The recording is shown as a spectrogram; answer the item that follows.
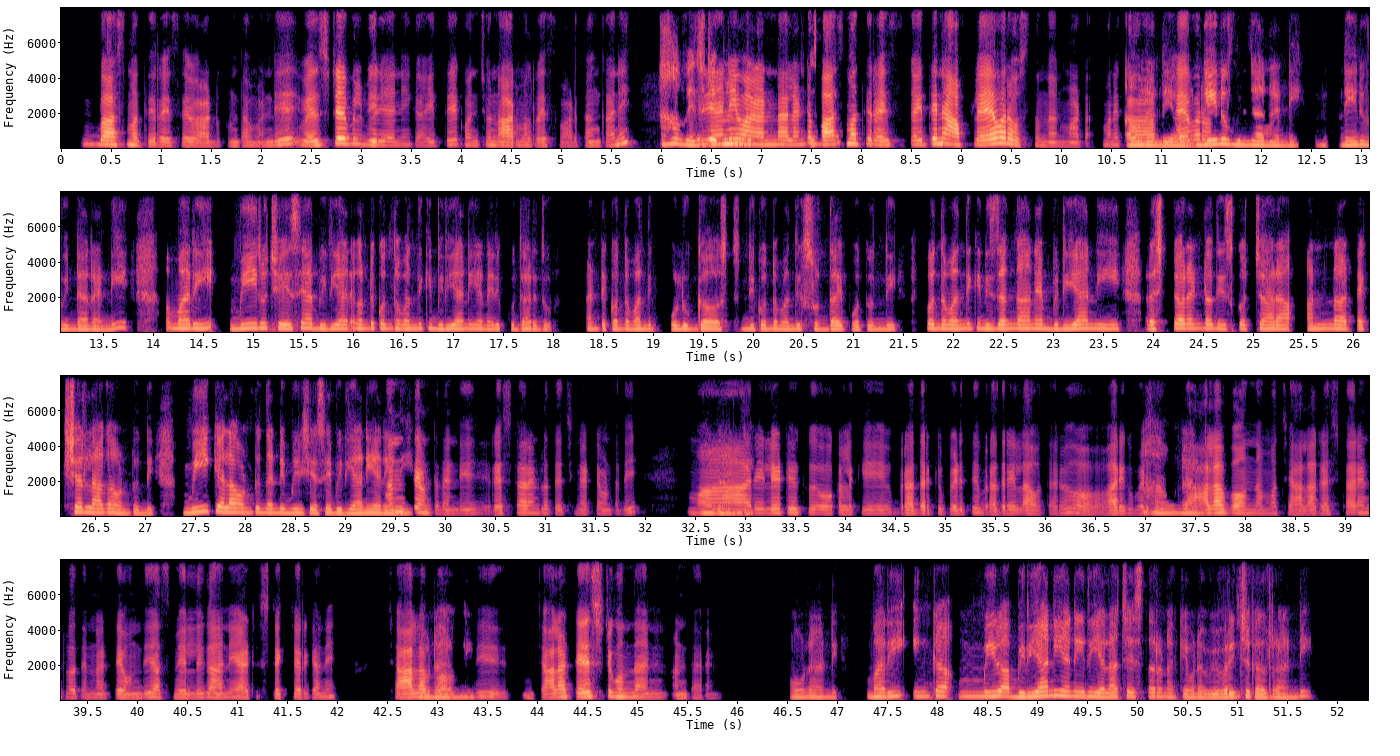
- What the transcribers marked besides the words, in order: in English: "వెజిటబుల్"; in English: "నార్మల్ రైస్"; in English: "వెజిటేబుల్"; in English: "రైస్"; in English: "ఫ్లేవర్"; in English: "ఫ్లేవర్"; in English: "రెస్టారెంట్‍లో"; in English: "టెక్స్చర్‌లాగా"; in English: "రెస్టారెంట్‍లో"; in English: "రిలేటివ్‌కి"; in English: "బ్రదర్‍కి"; in English: "బ్రదర్ ఇన్ లా"; in English: "రెస్టారెంట్‍లో"; in English: "స్మెల్"; in English: "స్ట్రక్చర్"; in English: "టేస్ట్‌గా"
- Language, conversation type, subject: Telugu, podcast, రుచికరమైన స్మృతులు ఏ వంటకంతో ముడిపడ్డాయి?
